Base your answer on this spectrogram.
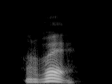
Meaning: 1. spring 2. grass 3. mix of coriander and parsley
- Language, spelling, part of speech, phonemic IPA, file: Moroccan Arabic, ربيع, noun, /rbiːʕ/, LL-Q56426 (ary)-ربيع.wav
